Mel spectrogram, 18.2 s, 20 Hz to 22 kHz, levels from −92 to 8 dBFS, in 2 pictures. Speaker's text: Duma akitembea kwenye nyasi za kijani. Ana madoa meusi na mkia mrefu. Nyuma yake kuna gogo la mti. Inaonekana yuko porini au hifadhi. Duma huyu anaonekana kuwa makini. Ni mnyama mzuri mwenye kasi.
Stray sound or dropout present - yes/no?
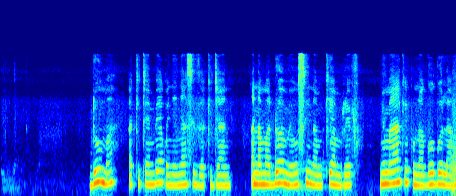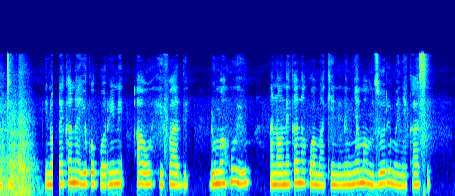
yes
